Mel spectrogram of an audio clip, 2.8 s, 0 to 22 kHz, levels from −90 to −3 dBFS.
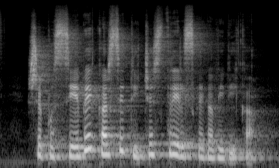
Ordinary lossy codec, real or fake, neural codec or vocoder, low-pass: none; real; none; 19.8 kHz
